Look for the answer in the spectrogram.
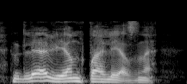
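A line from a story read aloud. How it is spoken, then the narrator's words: Short laugh. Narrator (Russian): хохотнул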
